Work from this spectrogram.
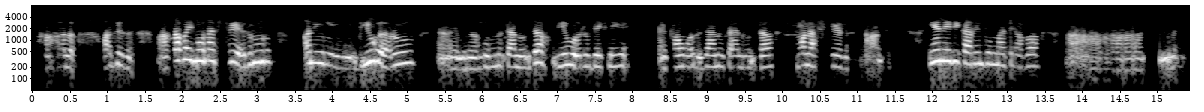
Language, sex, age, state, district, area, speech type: Nepali, female, 45-60, West Bengal, Kalimpong, rural, conversation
